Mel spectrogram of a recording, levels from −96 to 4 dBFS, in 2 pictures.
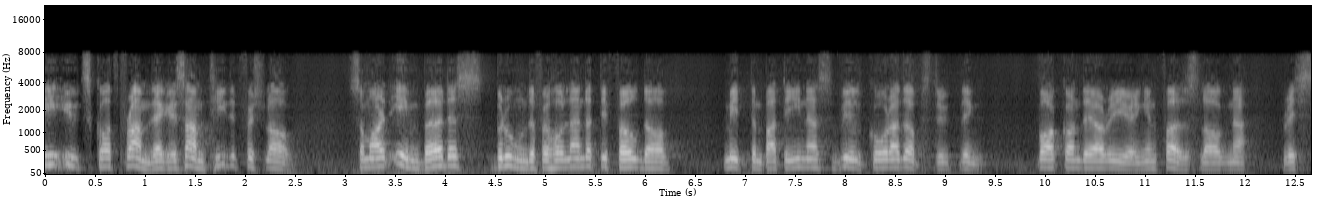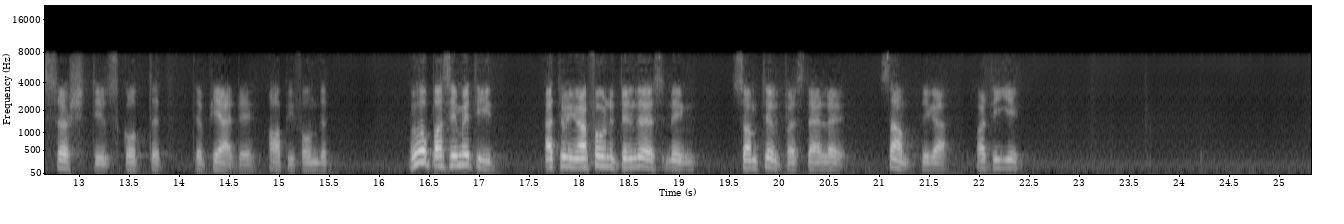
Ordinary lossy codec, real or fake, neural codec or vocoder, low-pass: none; fake; codec, 16 kHz, 0.4 kbps, LongCat-Audio-Codec; none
